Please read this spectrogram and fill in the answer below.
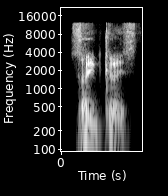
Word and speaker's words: Zeitgeist: of my favorite records, but I never say Zeitgeist if I'm saying it right. I think you're saying it right. Zeitgeist.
